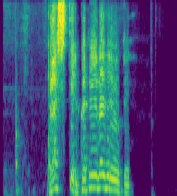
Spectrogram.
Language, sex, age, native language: Icelandic, male, 20-29, Icelandic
